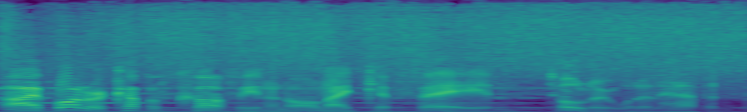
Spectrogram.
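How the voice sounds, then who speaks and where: An actor playing a cool, world-weary adventurer and cafe owner in an old radio drama, with a clipped, wry hard-boiled delivery. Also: male voice, lowish voice, wildly swooping pitch, fairly quick, low-quality recording. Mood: wry, narrating. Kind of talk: 1940s-50s radio drama acting. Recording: old radio recording, music behind.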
